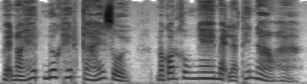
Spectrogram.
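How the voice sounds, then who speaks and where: A woman voicing a scheming, sharp-tongued old grandmother who nags and sneers while reading a story aloud. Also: on the high side, big pitch swings, fast, breathy edge. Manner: nagging and scornful.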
